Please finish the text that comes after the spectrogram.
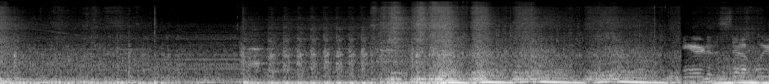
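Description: An 875hp Boyd and Sons Honda Civic hatch street car engine cranks and fires, then settles into a rough idle before being revved repeatedly in loud rising and falling blips, with people talking underneath.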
